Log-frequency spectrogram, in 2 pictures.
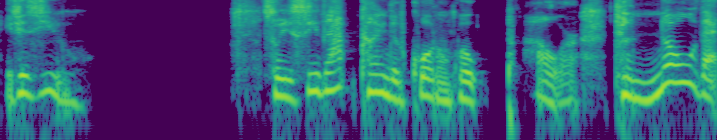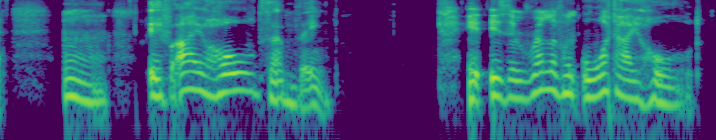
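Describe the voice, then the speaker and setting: Woman, motivational speaker, low gravelly voice, husky, slow rhetorical questions and whispered asides, close and dry. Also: animated, dark tone, no room sound. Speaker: inspirational speaker. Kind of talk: reflective spoken meditation.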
